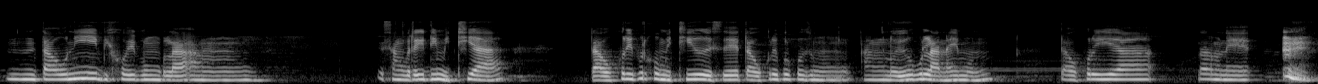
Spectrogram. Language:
Bodo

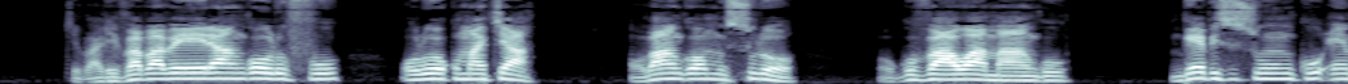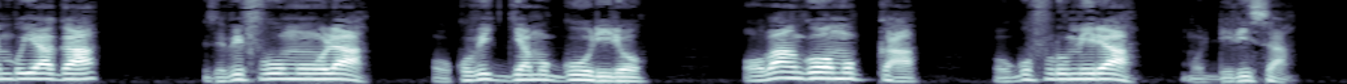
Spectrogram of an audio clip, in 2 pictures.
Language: Ganda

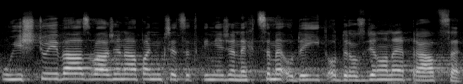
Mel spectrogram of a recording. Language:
Czech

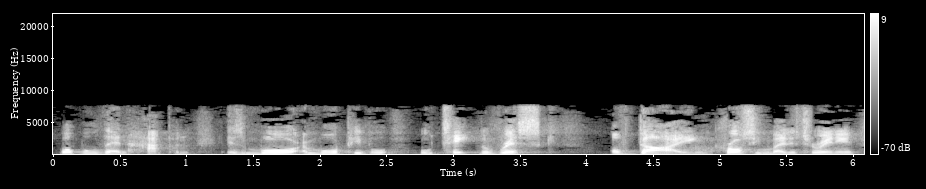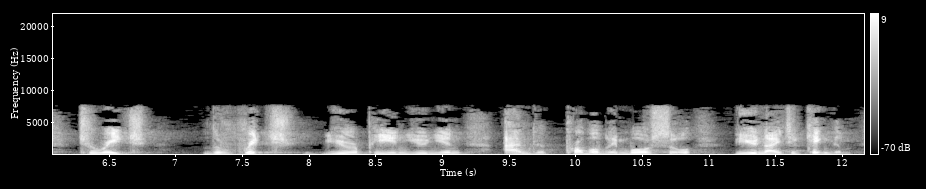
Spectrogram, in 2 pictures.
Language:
English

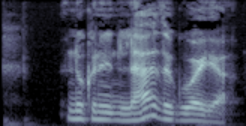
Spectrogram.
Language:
Kabyle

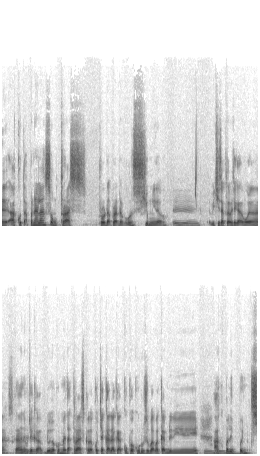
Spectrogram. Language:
Malay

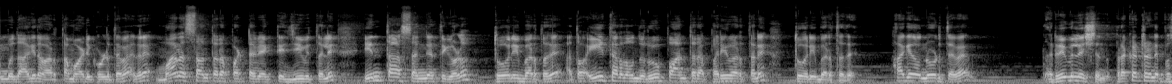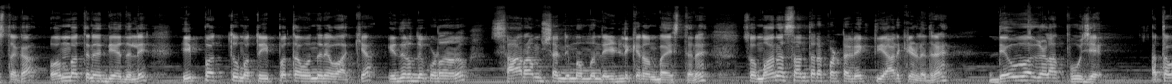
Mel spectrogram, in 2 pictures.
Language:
Kannada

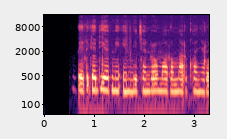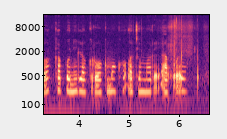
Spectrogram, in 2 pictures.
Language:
Luo (Kenya and Tanzania)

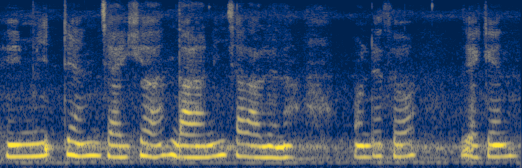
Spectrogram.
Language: Santali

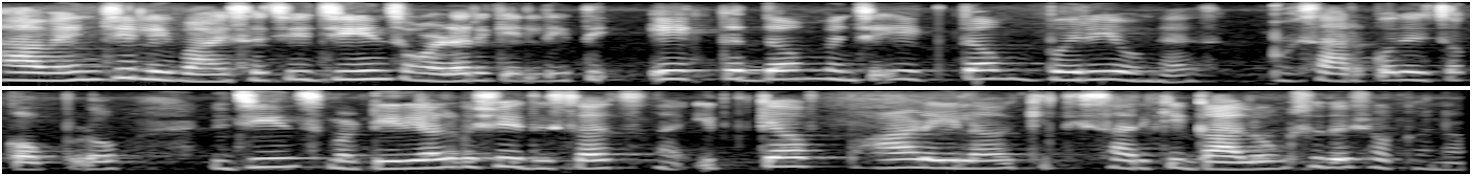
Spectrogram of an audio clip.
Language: Konkani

